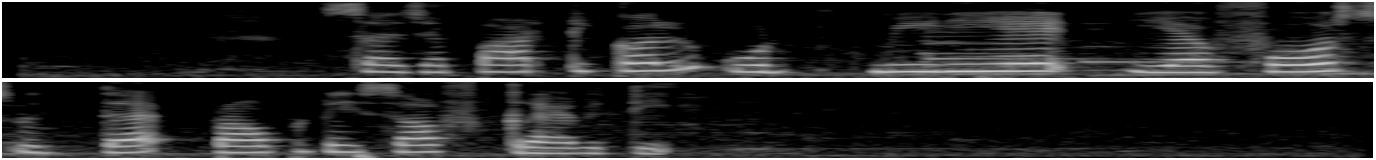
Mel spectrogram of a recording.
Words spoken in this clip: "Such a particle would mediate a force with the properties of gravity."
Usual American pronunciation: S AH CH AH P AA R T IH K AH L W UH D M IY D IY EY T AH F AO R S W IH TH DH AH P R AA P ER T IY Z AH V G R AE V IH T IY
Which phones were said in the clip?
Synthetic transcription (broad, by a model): S AH CH AH P AA R T IH K AH L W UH D M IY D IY EY T AH F AO R S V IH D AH P R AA P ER T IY S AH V G R AE V IH T IY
